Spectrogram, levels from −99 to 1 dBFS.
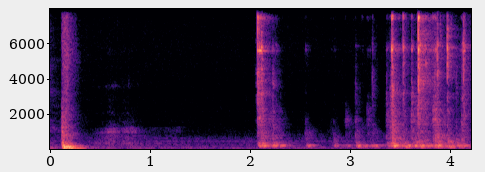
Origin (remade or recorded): recorded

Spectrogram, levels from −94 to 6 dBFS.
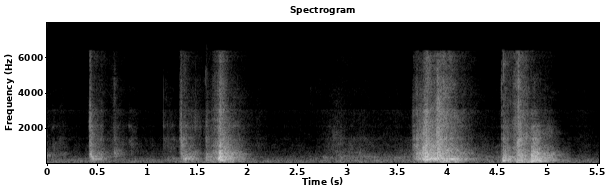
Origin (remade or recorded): remade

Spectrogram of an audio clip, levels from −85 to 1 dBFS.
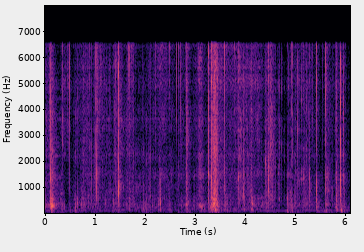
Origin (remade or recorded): remade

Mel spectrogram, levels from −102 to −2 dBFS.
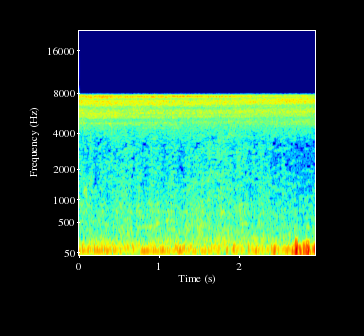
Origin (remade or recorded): recorded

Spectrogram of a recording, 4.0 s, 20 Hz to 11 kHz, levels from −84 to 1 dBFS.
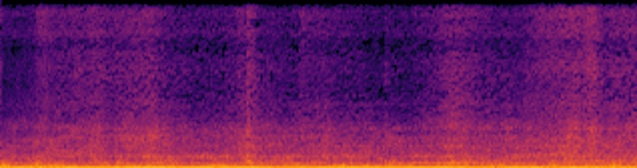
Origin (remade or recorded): remade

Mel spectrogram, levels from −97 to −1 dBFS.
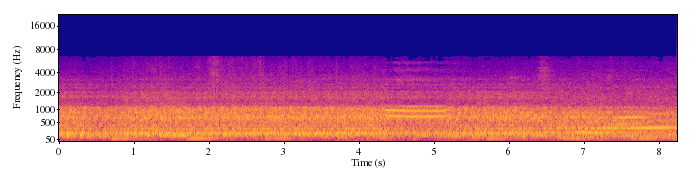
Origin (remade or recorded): recorded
